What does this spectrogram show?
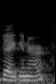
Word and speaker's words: Wegener: country is germany so in german the w is pronounced v so again i'm alfred wegener and i am much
